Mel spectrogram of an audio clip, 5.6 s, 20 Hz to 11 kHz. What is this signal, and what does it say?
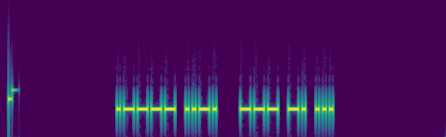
Morse code, heard as a keyed tone, about 28 wpm, 700 Hz. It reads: 1F ONS
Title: Field Day Exchanges Encore - 28wpm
